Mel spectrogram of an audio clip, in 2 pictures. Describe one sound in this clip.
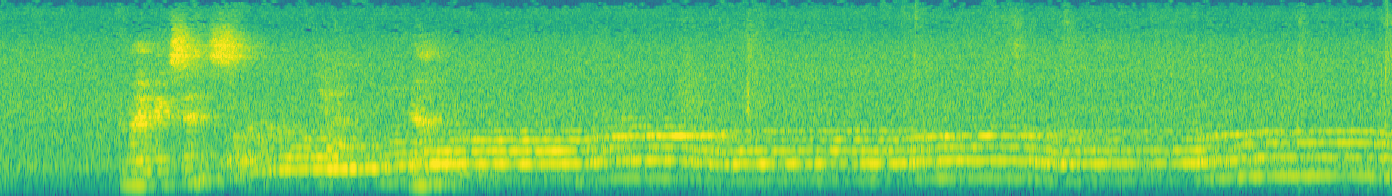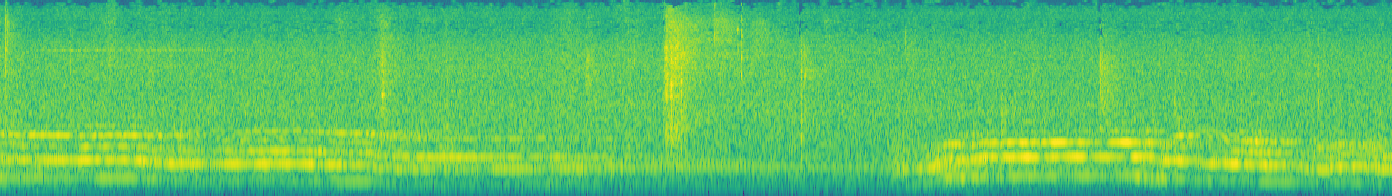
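A young woman sings slowly through a microphone and loudspeaker.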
